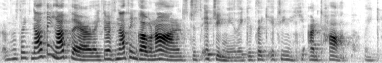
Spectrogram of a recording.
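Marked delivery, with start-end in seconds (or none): 0.0-2.6 loud, frustrated rant about the itch; loud complaint. Real, not acted. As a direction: vent loudly about an itch. Complaining about itchy nose.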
